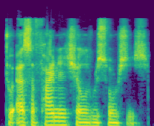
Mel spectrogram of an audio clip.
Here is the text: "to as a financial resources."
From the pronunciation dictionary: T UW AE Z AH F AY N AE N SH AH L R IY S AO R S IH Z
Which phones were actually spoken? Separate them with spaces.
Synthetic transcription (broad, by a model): T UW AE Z AH F AY N AE N SH AH L R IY S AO R S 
